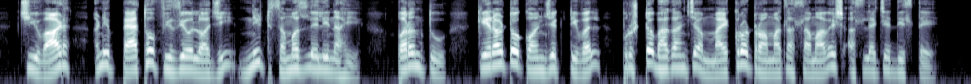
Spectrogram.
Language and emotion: Marathi, neutral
